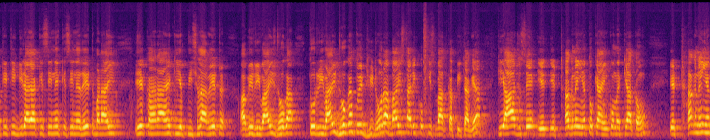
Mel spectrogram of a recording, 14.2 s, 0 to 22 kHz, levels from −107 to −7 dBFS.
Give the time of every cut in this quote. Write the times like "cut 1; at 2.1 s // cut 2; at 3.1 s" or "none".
none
